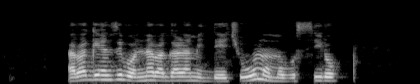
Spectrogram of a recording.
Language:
Ganda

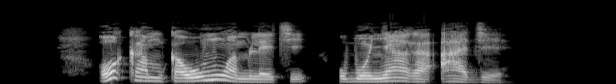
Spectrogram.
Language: Taita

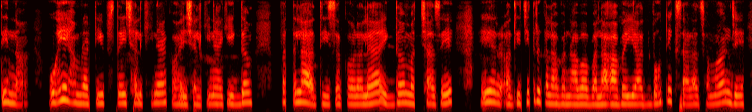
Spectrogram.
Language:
Maithili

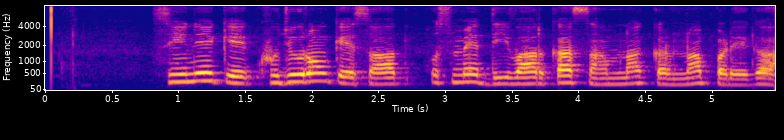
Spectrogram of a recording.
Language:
Urdu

